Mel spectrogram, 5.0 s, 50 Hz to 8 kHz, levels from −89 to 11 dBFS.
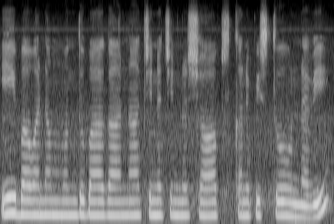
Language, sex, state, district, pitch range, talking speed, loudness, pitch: Telugu, female, Telangana, Mahabubabad, 180-190 Hz, 110 wpm, -14 LUFS, 185 Hz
